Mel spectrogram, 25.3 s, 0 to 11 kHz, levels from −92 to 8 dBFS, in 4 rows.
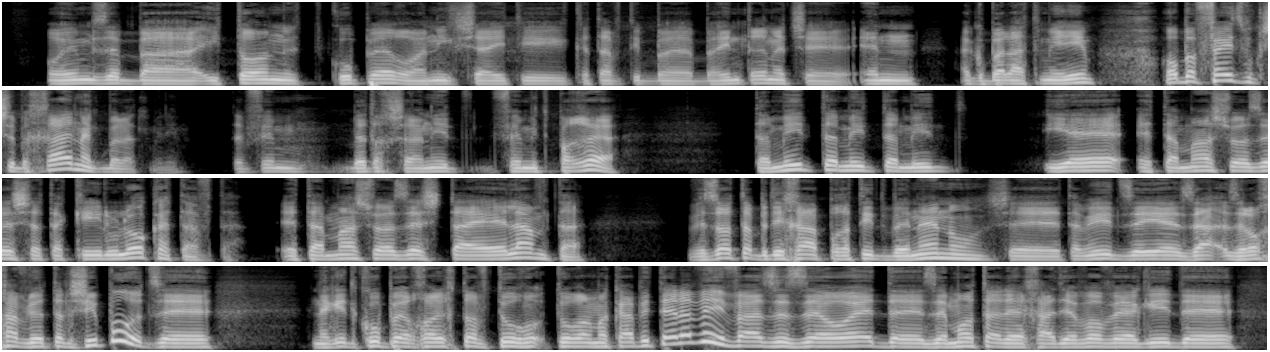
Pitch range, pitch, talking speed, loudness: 120-155 Hz, 140 Hz, 175 wpm, -16 LUFS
